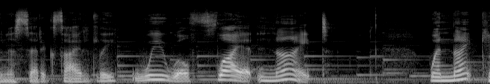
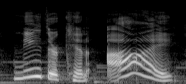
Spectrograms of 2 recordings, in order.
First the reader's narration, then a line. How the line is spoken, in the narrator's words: howled Flitter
